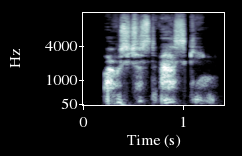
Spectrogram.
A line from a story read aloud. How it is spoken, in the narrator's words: Sarah whispered, trying not to cause a scene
